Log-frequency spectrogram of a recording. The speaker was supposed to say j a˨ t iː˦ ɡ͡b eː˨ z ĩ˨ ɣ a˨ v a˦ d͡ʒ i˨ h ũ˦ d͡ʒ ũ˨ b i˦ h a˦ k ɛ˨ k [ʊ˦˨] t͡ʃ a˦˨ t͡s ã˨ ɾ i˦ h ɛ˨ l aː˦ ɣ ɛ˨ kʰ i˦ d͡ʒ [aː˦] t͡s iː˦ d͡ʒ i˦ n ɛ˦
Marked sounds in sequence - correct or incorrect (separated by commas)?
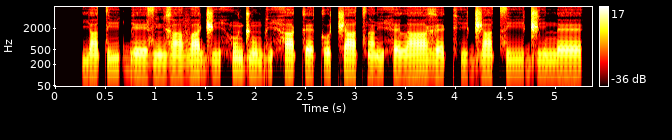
incorrect, incorrect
